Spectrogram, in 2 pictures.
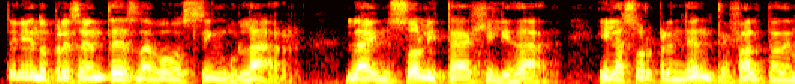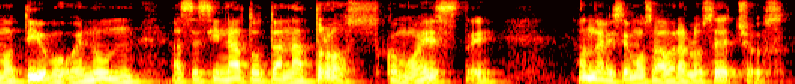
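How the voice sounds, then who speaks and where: An actor playing a calm, methodical male detective in a radio drama, measured and lecturing as he lays out his deductions and poses pointed questions. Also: lowish voice, muffled recording, natural voice. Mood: probing.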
